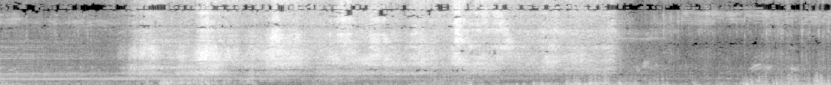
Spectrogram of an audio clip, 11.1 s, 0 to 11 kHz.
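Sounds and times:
locomotive low rumble: 0.0s - 11.0s
steam bursts hissing: 1.5s - 8.9s.

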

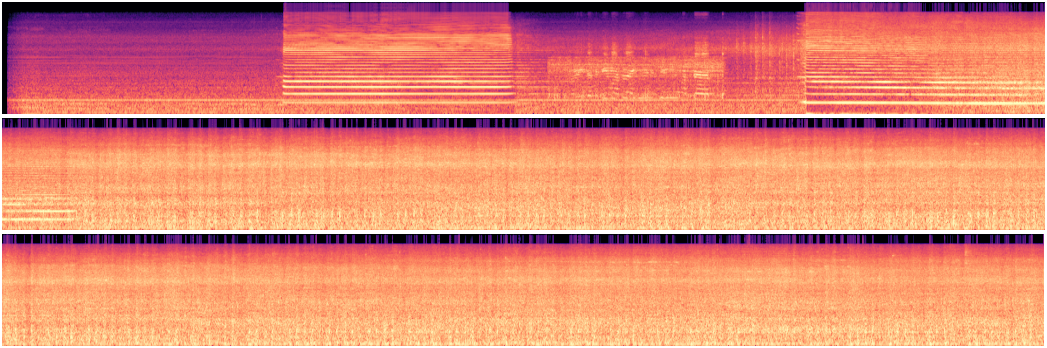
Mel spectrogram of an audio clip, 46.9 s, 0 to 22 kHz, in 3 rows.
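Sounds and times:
freight train rumbling past: 0.1s - 46.9s
train horn blast: 4.1s - 8.4s, 11.9s - 17.0s
train wheel clatter: 10.8s - 46.9s.

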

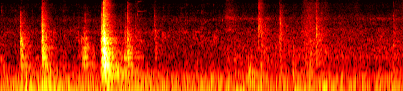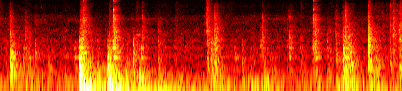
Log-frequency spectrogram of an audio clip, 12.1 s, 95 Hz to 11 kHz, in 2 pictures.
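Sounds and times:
irregular knocks and clicks: 6.2s - 12.0s.

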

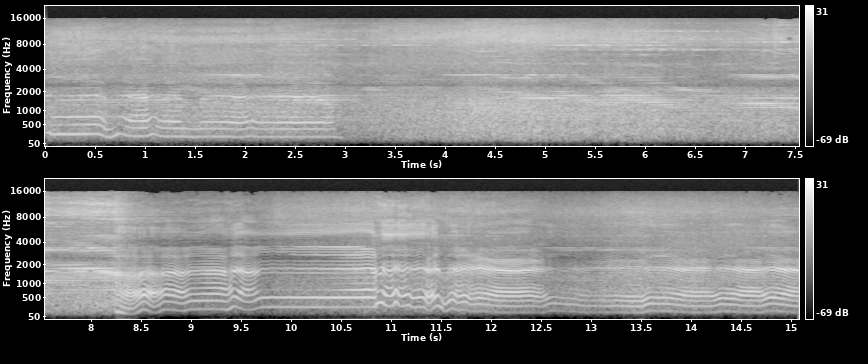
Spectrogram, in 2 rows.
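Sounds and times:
man singing wordless melody: 0.0s - 3.2s, 8.2s - 15.0s
ocean surf roar: 0.1s - 15.0s.

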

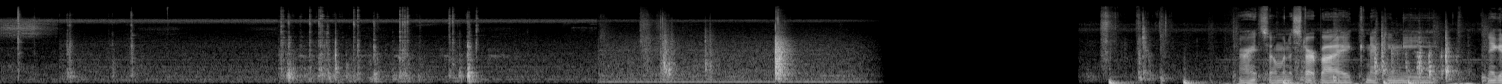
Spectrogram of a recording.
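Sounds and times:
hands and tools clicking and knocking: 13.6s - 14.8s
mud flap knocking on workbench: 13.8s - 14.7s.

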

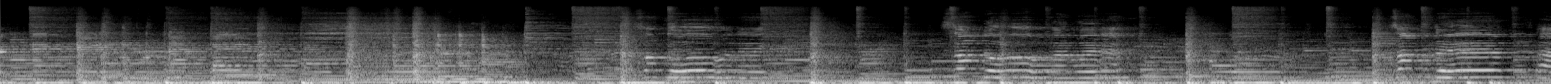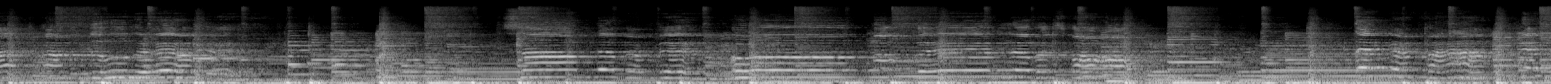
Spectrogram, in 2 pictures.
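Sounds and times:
heavy bass and drum beat: 0.0s - 31.0s
live rock band playing: 0.0s - 31.0s
man singing lead vocal: 5.8s - 12.1s, 13.7s - 18.4s, 20.5s - 27.5s, 28.6s - 31.0s.

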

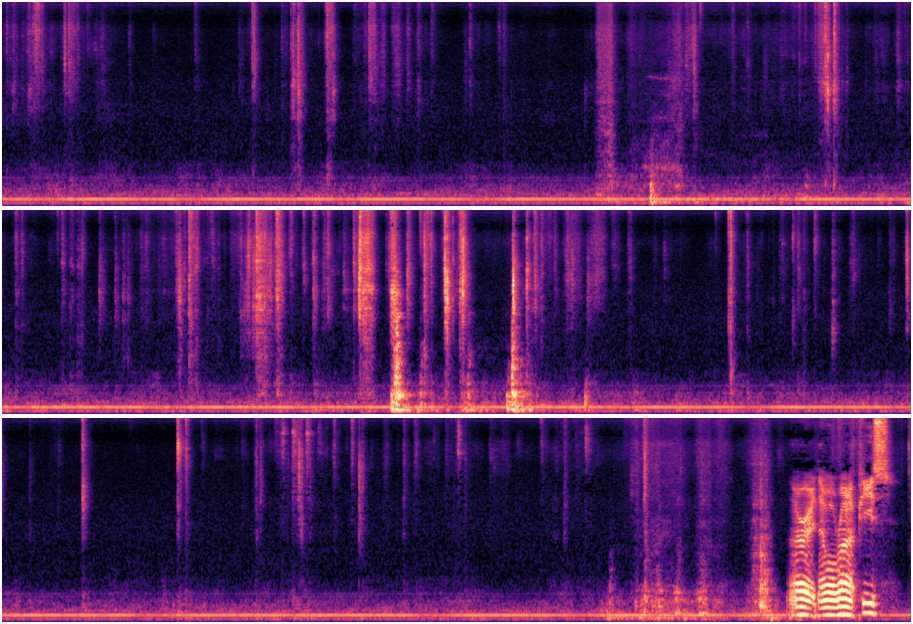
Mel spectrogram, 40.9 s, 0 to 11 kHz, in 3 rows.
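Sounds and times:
duct tape crinkling: 0.0s - 1.6s, 3.5s - 7.7s, 10.2s - 23.6s, 24.3s - 28.6s.

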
